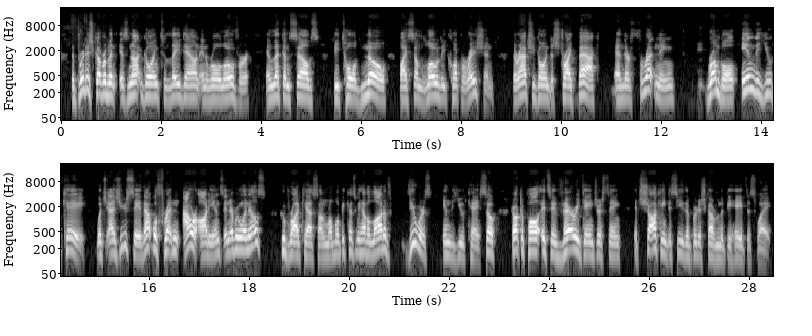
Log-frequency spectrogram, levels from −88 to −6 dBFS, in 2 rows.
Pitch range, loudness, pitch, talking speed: 135-175 Hz, -18 LUFS, 150 Hz, 165 wpm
